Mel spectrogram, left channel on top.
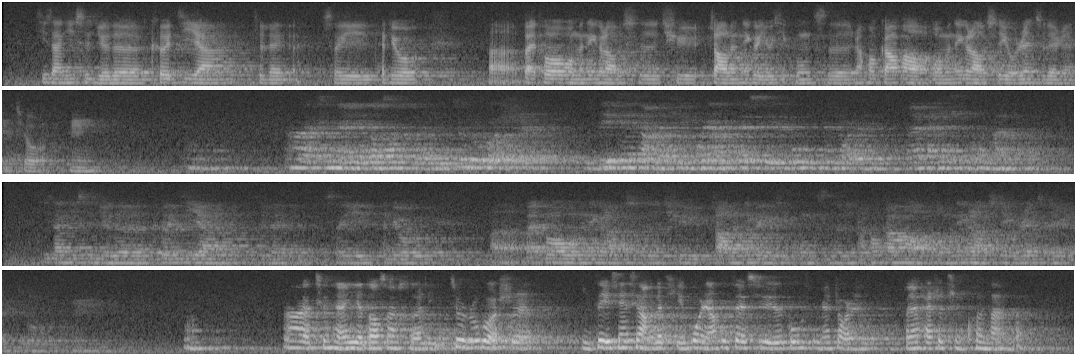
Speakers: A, on the left; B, on the right.
A: 计算机视觉的科技啊之类的，所以他就呃拜托我们那个老师去找了那个游戏公司，然后刚好我们那个老师有认识的人就，嗯。
B: 嗯。那听起来也倒算合理。就如果是你自己先想了个题目，然后再去公司里面找人，好像还是挺困难的。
